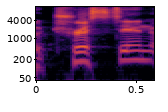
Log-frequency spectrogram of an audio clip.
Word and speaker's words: Tristan: actual the the final the N at the end is silent so you're not even supposed to pronounce the n um but yeah so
